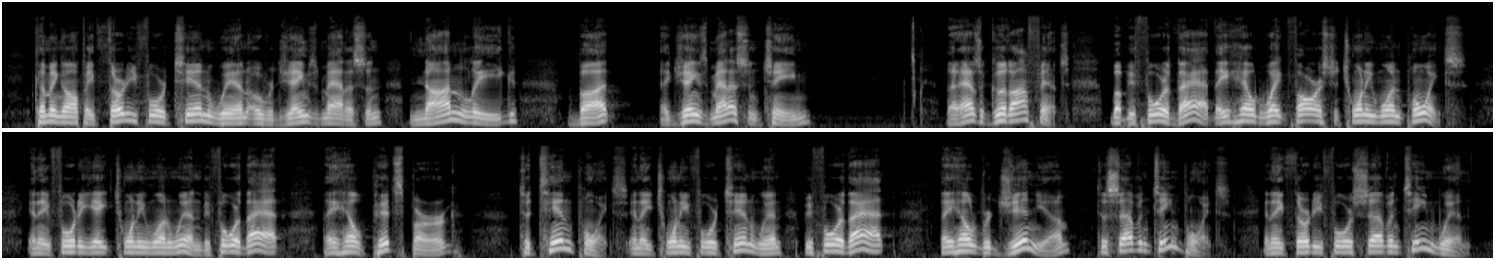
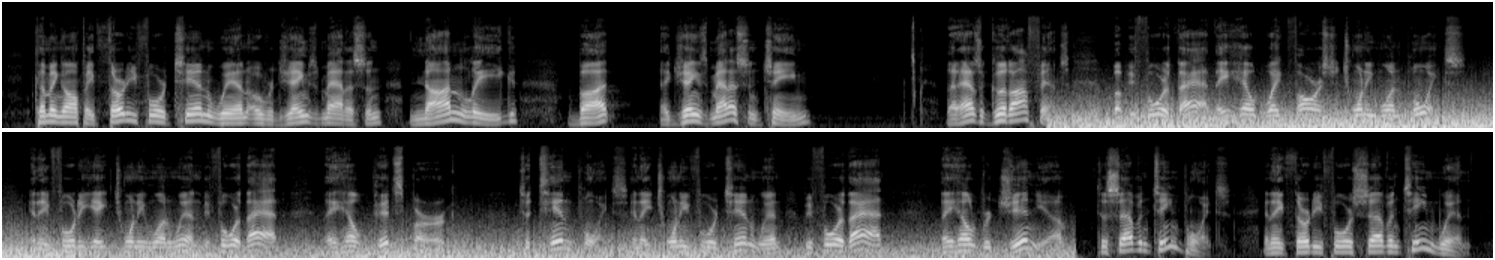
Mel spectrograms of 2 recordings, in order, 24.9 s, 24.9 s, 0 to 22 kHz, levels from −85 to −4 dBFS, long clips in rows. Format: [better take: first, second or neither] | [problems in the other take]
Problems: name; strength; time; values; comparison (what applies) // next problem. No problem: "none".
first | wind noise on the microphone; heavy; from 8.5 to 21 s; 9 dB below the speech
